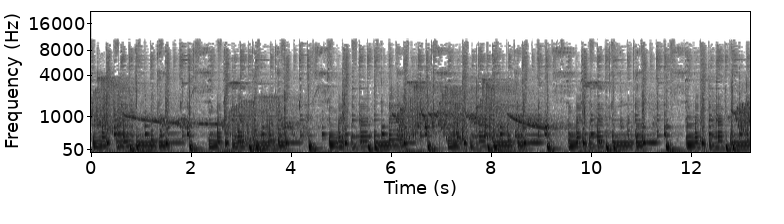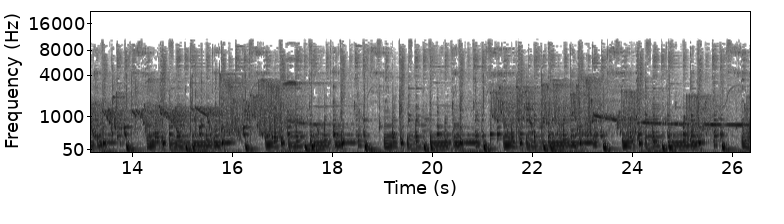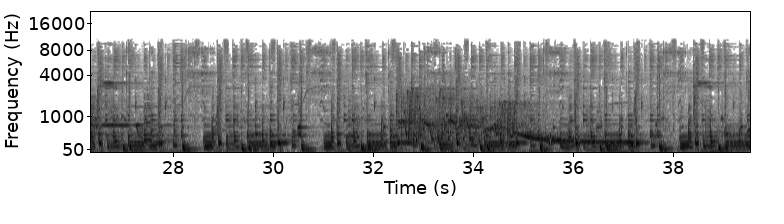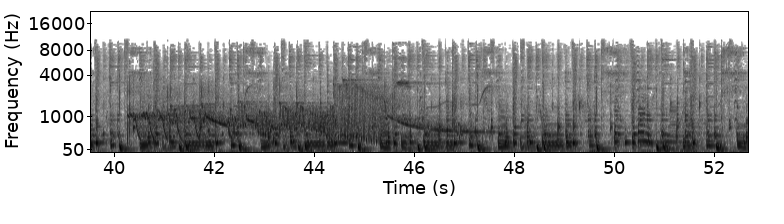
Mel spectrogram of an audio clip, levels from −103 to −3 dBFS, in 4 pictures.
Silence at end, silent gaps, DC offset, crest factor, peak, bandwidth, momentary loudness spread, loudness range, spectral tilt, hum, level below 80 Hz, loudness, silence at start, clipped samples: 0 s; none; under 0.1%; 12 dB; -2 dBFS; 11 kHz; 4 LU; 2 LU; -6 dB/octave; none; -24 dBFS; -15 LUFS; 0 s; under 0.1%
